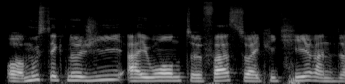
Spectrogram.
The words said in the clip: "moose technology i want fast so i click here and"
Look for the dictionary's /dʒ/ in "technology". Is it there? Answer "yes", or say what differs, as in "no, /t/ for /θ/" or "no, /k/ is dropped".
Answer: no, /ʒ/ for /dʒ/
